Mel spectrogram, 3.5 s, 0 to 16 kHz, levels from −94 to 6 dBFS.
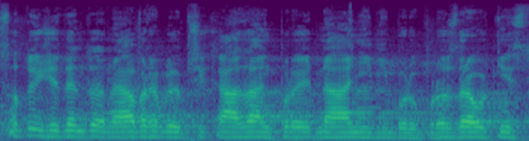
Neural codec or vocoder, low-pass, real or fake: none; 14.4 kHz; real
